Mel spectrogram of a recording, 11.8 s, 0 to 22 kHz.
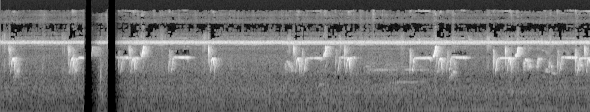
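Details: Scarlet-backed flowerpeckers competing in song on a 10 May morning: frequent sharp, high chirps in small groups, a brief silent gap early on, and a continuous high-pitched whine behind them.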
